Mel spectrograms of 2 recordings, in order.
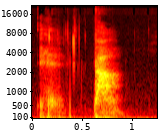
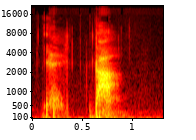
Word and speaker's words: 읽다: Normally, the consonant on the left side of the two consonants is pronounced first.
